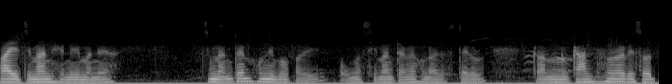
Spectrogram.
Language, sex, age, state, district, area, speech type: Assamese, male, 18-30, Assam, Barpeta, rural, spontaneous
